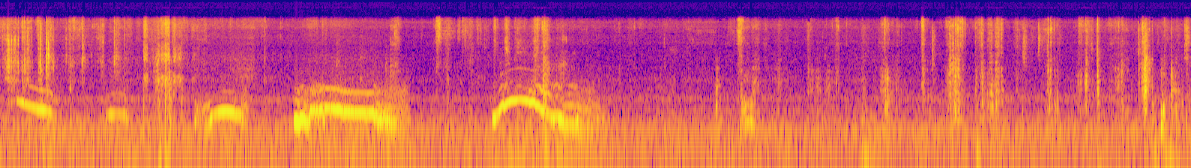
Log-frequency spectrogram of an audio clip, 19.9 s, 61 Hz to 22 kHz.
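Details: A kitten 37 days old making strange noises: several short rising-and-falling meows in the first ten seconds, then only soft clicks and rustling, with a steady low hum throughout.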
